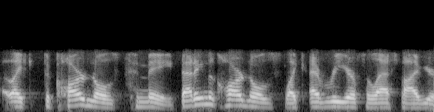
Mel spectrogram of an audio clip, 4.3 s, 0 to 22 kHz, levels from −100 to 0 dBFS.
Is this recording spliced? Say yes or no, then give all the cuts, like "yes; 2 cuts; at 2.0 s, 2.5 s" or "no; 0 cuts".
no; 0 cuts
